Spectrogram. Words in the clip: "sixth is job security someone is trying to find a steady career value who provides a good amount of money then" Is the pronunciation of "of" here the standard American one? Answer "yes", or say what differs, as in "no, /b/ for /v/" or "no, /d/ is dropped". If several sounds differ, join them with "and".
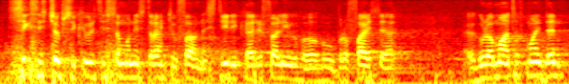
no, /f/ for /v/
